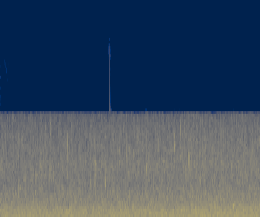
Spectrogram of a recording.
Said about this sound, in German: Dann öffnete sich plötzlich eine große Steinkugel. Das Wasser ergoss sich in den Gang und den am anderen Ende liegenden Raum. Der Sog riss an mir und ich hatte Mühe, auf den Beinen zu bleiben.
